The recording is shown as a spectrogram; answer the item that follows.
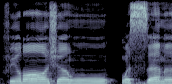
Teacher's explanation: واو کو آگے سین کے ساتھ ملانا ہے، تشدید ہے · را کے بعد الف مدہ ہے فرا میں، ایک الف دال میں کھینچنا ہے. فرا، شین کے تنوین کو واو کے ساتھ ملانا ہے اور زور دینا ہے.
